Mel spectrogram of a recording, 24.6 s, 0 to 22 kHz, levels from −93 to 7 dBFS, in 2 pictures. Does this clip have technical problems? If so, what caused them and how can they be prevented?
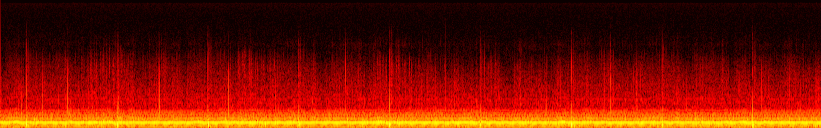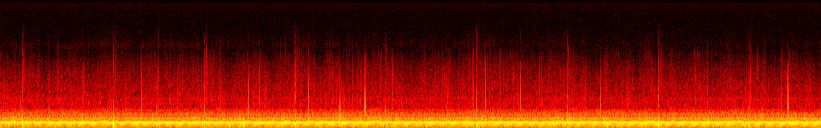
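Yes. An underrun with held sample occurs at 13.14 s. The output buffer ran dry for about 2.3 ms, and during that gap the converter kept holding the last sample value, so the waveform flattens briefly rather than dropping to zero. Essentially no audio was lost. Playback picks up where it left off, so the tiny stall ends softly, with only a faint discontinuity. Larger output buffers and giving the audio thread priority over other processing would prevent this.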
